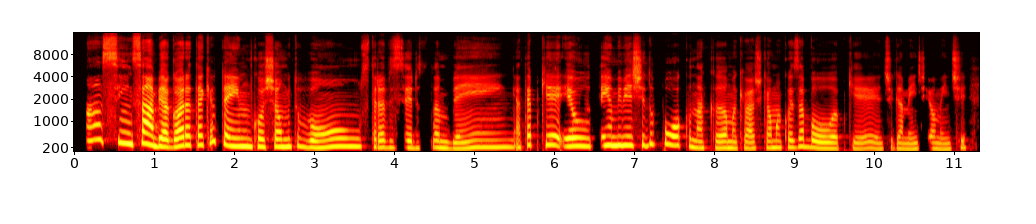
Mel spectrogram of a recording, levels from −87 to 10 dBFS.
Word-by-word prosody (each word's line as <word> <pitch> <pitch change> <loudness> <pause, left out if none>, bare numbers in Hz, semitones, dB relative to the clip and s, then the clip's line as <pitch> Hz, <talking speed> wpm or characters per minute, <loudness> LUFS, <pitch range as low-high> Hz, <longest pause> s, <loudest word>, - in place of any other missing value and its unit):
Ah, 435 +2 -1
sim, 345 -4 +2
sabe, 295 -8 +7
agora 235 +5 +6
até 285 +1 -1
que 365 - -6
eu 395 - -1
tenho 255 -9 +3
um - - +4
colchão 230 0 +1
muito 230 +2 0
bom, 230 +3 +1
os 235 0 -10
travesseiros 200 -2 -5
também, 210 +3 -3
até 225 +7 -3
porque 285 -2 -1
eu 245 0 +3
tenho 270 +1 +2
me 270 +1 +5
mexido 275 +2 0
pouco 275 -4 -1
na 195 -3 -3
cama, 195 -1 -3
que 180 - -16
eu 185 - -2
acho 185 +1 -6
que 195 - -8
é - - -2
uma 200 +1 -3
coisa 215 +3 -4
boa, 185 -6 -1
porque 175 +1 -8
antigamente 165 0 -9
realmente 175 +4 -9
220 Hz, 185 wpm, -17 LUFS, 195-265 Hz, -, sabe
